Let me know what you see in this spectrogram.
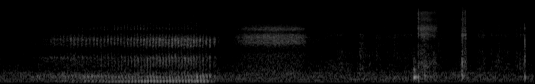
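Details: Loud snore on the in-breath with a softer noisy out-breath and a few faint clicks, getting louder as recording progresses: rough, rattling snoring.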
